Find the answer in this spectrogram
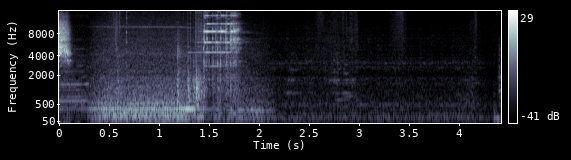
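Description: Router table running a large bearing-guided flush-trim bit, trimming a thick walnut leg to its template, with a steady whine over the cutting noise. After about two seconds it cuts off to a quiet room.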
